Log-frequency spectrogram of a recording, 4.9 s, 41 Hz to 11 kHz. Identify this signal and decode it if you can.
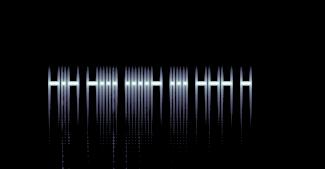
Morse code, heard as a keyed tone, about 25 wpm, 700 Hz. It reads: KB4SOT
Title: USA Call Signs - 6 Characters - Repeated 2x - 25wpm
